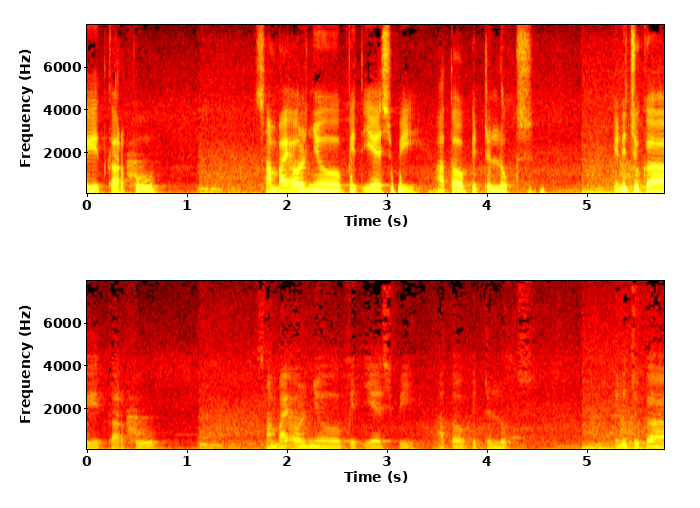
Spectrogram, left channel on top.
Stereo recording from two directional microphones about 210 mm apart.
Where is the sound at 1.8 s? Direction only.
35° left (ahead or behind).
